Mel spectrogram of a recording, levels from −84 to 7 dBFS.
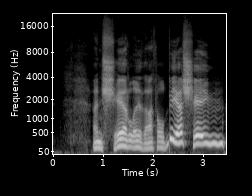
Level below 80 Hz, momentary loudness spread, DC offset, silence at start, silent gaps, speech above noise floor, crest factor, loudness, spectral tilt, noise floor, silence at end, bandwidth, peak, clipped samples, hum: -58 dBFS; 8 LU; under 0.1%; 0.8 s; none; 34 dB; 16 dB; -18 LUFS; -5.5 dB/octave; -51 dBFS; 0.05 s; 17.5 kHz; -4 dBFS; under 0.1%; none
